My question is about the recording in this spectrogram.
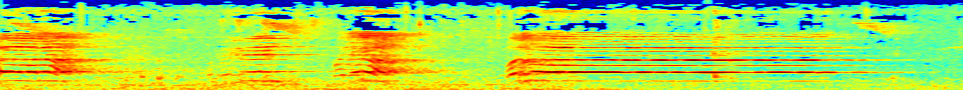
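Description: A voice shouting a drawn-out drill command for a salute, in four loud sung-out calls, the last held on one steady pitch for about two seconds.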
